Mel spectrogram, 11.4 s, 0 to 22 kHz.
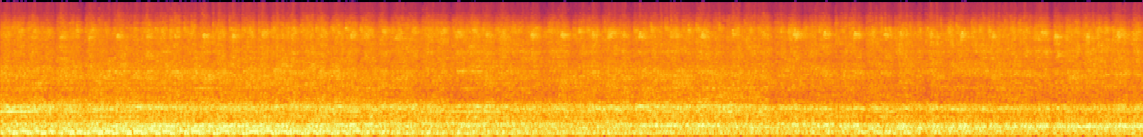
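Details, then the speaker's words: Third-gen Camaro IROC-Z V8 idling on first start, with a fast, sharp puffing tick from an exhaust leak at a loose coupler. "3, 2, 1. Sounds pretty good. Except for that exhaust leak that I can hear."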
